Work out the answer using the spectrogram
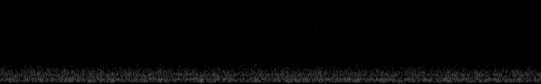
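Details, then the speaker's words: Early-1980s Emerson-built Sears 52" ceiling fan with K-55 stack motor, running on high: steady whoosh with faint irregular clicks from a loose nose; owner suspects a loose nose bushing; blades well balanced, otherwise quiet apart from motor whine. "Yep. Really, the only wobble you're seeing there is from the nose being a little loose. The motor itself is the blades themselves are in pretty good balance. And aside from that clicking from the nose, it's actually very silent."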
